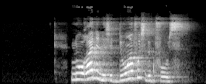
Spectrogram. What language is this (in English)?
Kabyle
